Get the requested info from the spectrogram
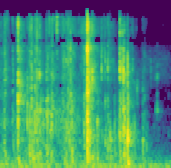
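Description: Cardboard perfume box being opened by hand and the bottle slid out: rustling of card and paper with a few sharp clicks, the loudest about a second in.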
